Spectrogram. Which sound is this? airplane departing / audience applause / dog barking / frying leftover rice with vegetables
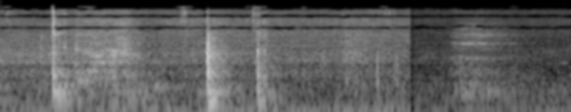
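frying leftover rice with vegetables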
